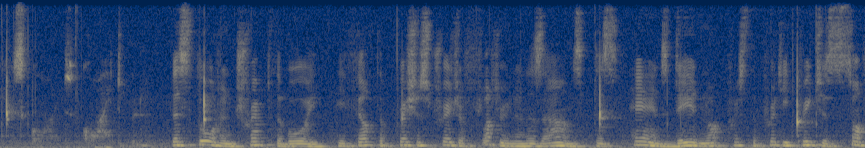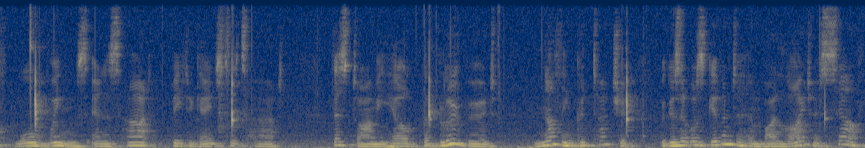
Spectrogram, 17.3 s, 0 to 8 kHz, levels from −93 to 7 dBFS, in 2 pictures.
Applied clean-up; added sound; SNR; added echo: none; Drip / Water tap, faucet; 12 dB; reverberation time 0.4 s.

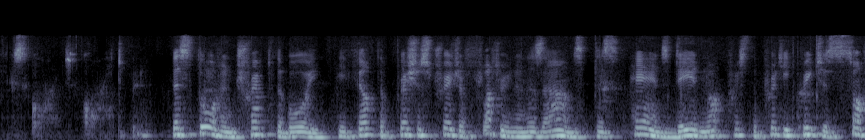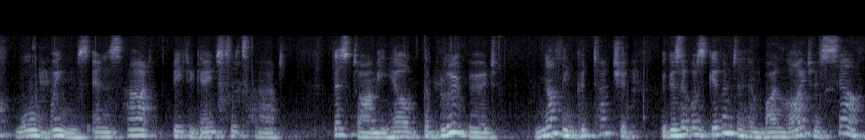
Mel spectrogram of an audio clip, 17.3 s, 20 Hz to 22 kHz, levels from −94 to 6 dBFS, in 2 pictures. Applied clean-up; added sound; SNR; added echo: neural separator model SepFormer DNS4.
